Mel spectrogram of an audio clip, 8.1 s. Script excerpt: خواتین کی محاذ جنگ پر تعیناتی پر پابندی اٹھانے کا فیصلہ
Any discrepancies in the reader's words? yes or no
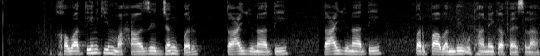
yes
